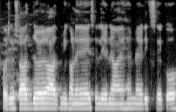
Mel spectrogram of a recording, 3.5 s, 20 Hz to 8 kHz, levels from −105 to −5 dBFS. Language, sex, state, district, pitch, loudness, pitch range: Hindi, male, Uttar Pradesh, Jyotiba Phule Nagar, 125 Hz, -17 LUFS, 125-130 Hz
